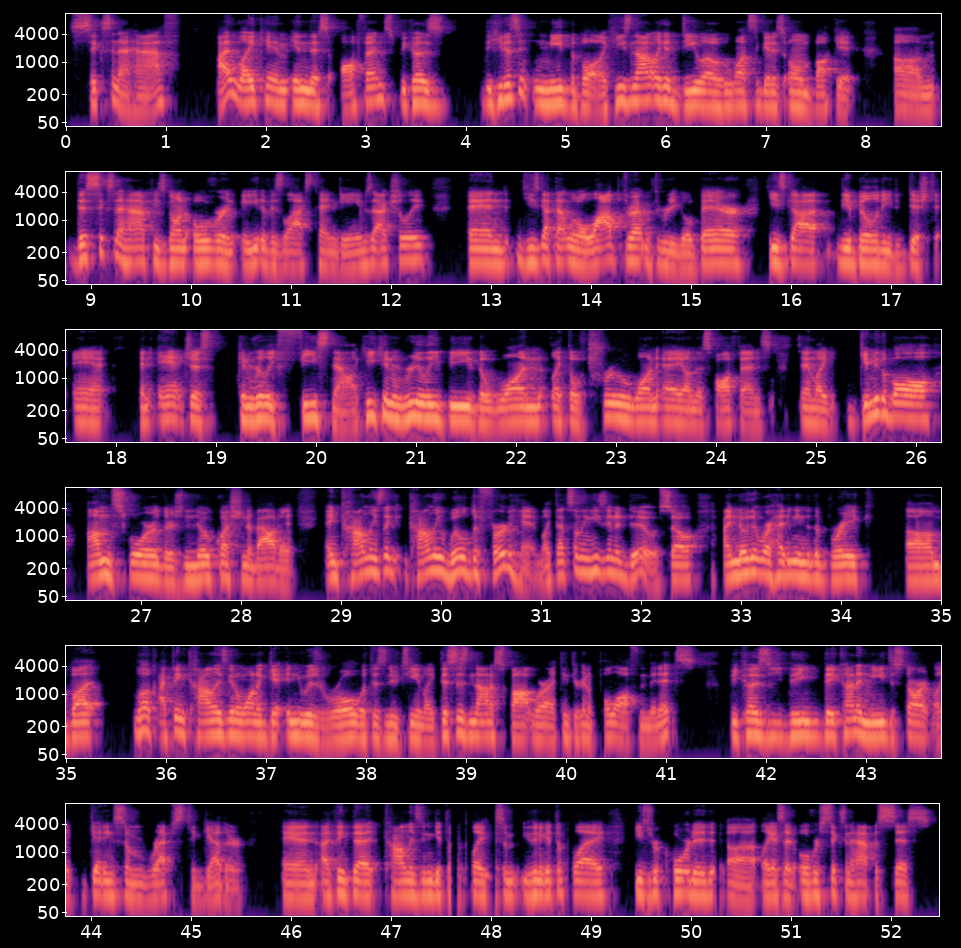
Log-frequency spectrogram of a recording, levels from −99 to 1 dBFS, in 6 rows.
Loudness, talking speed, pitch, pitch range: -26 LUFS, 230 wpm, 125 Hz, 115-135 Hz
